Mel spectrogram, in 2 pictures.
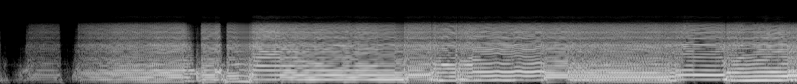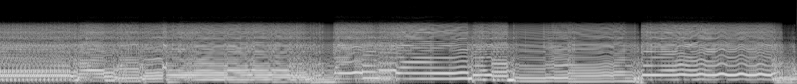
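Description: An electric guitar plays through a Marvel FX Rumble FX fuzz pedal with thick, buzzy, loud distortion, sustaining notes and chords that shift every second or two over a steady, saturated roar with no talking.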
